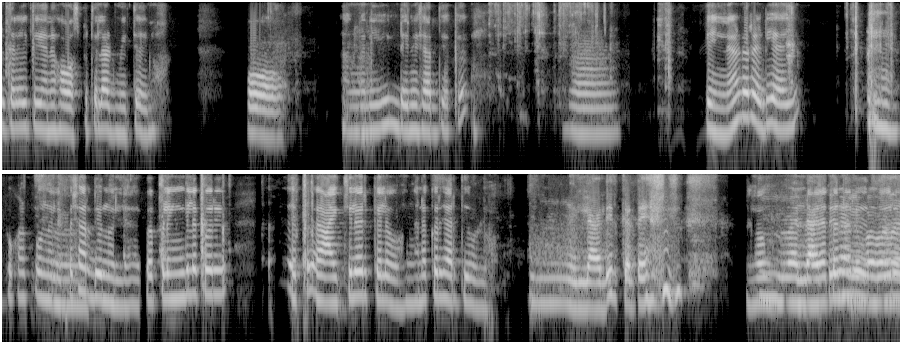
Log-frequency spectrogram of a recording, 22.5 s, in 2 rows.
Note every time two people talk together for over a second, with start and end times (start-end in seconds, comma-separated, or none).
none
